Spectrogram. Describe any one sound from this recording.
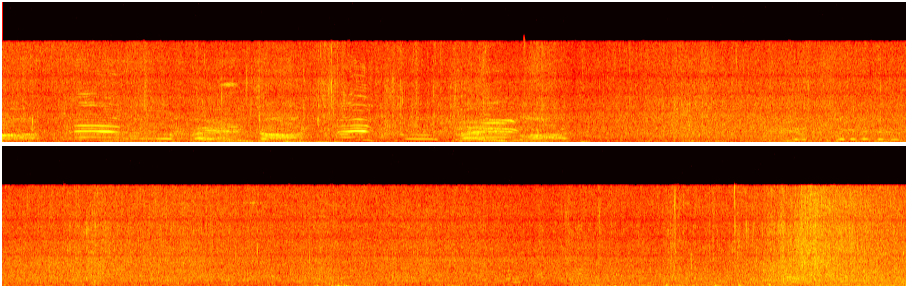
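Small waves wash over the shore.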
